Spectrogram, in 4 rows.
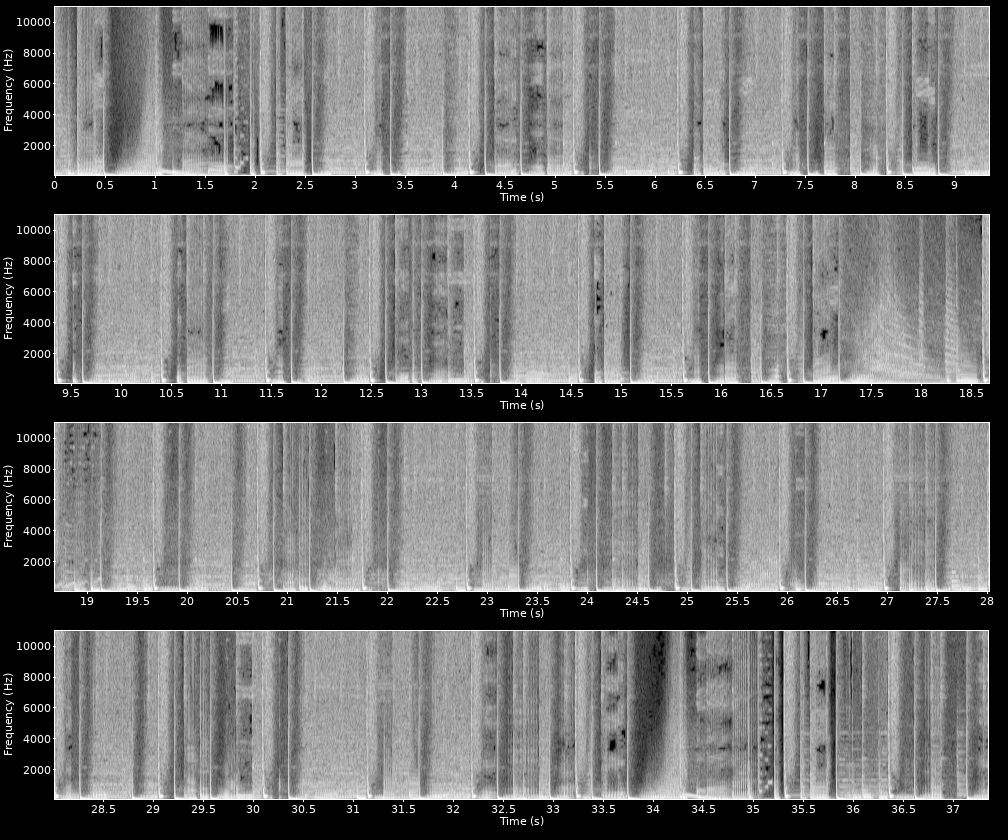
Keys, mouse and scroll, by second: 0.0-3.0 middle drag, 3.1 s, 4.7-6.2 middle drag, 6.2 click, 6.6-9.2 middle drag, 9.2 click, 9.7-10.7 middle drag, 10.7 e, 12.9-16.0 middle drag, 16.5-18.0 scroll down 1, 18.0 KP_7, 20.4 click, 22.2 click, 24.9 shift+click, 26.1-29.1 middle drag, 29.3 shift+click, 30.3-33.8 middle drag, 33.8 shift+click, 35.1 KP_1, 36.9 click.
